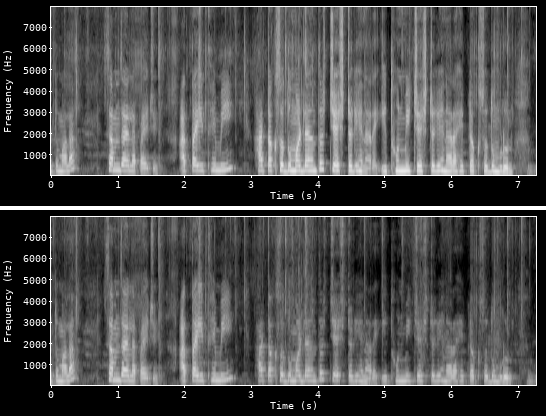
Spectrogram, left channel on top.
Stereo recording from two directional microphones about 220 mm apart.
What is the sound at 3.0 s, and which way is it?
Speech, 40° left (ahead or behind).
